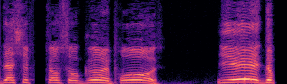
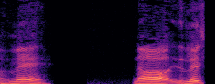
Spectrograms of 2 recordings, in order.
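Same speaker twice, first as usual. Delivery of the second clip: ordinary talk, nothing marked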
